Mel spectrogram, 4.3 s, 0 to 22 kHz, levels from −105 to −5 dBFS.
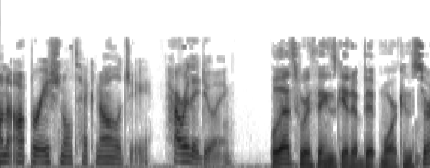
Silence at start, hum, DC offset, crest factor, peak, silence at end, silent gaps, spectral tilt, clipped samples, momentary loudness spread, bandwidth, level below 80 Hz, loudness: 0 s; none; under 0.1%; 18 dB; -6 dBFS; 0 s; none; -6 dB/octave; under 0.1%; 13 LU; 8.8 kHz; -40 dBFS; -24 LUFS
